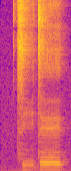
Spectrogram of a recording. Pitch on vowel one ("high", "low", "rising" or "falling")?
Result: low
